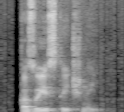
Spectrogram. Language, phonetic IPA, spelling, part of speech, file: Ukrainian, [kɐzʊjiˈstɪt͡ʃnei̯], казуїстичний, adjective, LL-Q8798 (ukr)-казуїстичний.wav
- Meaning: casuistic, casuistical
